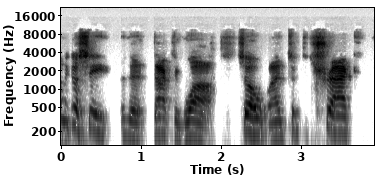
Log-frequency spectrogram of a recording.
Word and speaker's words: Goy: Goy." And she's like, "Oh, it must be your first time because his last name is pronounced gu, you know."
